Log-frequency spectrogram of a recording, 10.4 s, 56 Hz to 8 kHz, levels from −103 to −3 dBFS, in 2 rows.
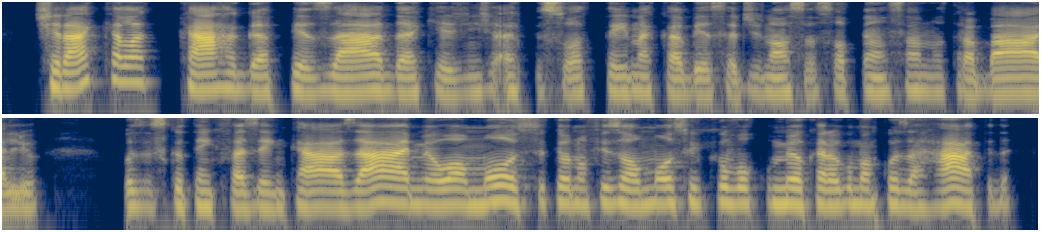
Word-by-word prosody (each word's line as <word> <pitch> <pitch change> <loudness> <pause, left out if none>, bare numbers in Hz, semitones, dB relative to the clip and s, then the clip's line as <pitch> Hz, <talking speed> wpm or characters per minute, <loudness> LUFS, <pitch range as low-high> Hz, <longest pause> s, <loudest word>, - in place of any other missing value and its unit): tirar - - +6
aquela 230 -3 -1
carga 165 -2 +5
pesada 150 -1 +1
que 150 - -17
a 135 - -7
gente 150 +4 -15
a 155 - -8
pessoa 145 -1 -4
tem 150 -1 -9
na 150 -1 -4
cabeça 135 -2 -7
de 150 - -14
nossa, 140 -1 -4
só 145 +1 -10
pensar 155 +2 -10
no 150 -1 -15
trabalho, 145 +2 0 0.4
coisas 160 0 -3
que 170 - -4
eu - - -13
tenho 160 -2 -7
que - - -27
fazer 150 +1 -2
em 150 - -11
casa, 155 0 +4
"Ai, 185 -2 +8
meu 170 -1 -2
almoço, 185 +2 -1
o - - -13
que 185 - -10
eu 180 - -1
não 175 - -8
fiz 185 +1 -6
almoço, 180 +2 -2
o - - -12
que 175 - -31
que 190 - -4
vou 180 0 -5
comer, 180 -1 -3
eu - - 0
quero 170 -1 0
alguma 170 0 -5
coisa 170 -4 -7
rápida". 165 +2 +3
160 Hz, 260 wpm, -22 LUFS, 150-175 Hz, 0.4 s, Ai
